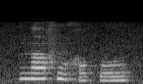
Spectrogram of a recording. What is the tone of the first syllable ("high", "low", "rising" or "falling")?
high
